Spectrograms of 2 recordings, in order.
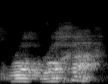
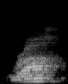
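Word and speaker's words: רוח: Now, when you deal with these, it's racha. That's how you would pronounce that. You say these together, racha. And say that separate, all right?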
